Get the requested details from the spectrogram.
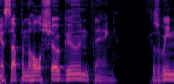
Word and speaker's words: Shogun: Also, really quickly, to all the stubborn, dumbass listeners saying that it's not pronounced Shogun, just go on fucking Google and search Shogun pronunciation. It is pronounced Shogun.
